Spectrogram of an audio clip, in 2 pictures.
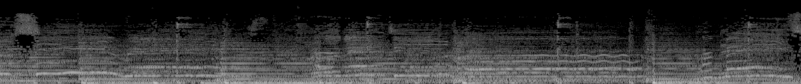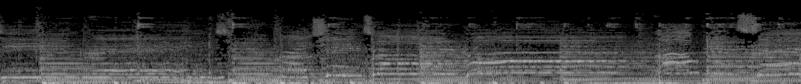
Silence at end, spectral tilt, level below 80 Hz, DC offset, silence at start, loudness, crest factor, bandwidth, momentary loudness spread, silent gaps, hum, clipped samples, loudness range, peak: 0 s; -5 dB/octave; -32 dBFS; under 0.1%; 0 s; -27 LUFS; 16 dB; 11.5 kHz; 3 LU; none; none; under 0.1%; 1 LU; -12 dBFS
